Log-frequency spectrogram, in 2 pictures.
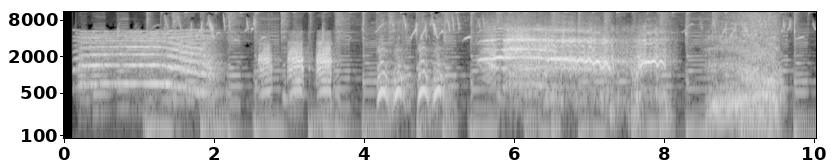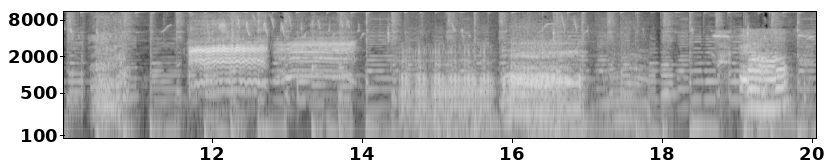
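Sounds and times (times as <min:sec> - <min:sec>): animal calls: 0:00.1 - 0:03.2
background music: 0:00.1 - 0:20.0.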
